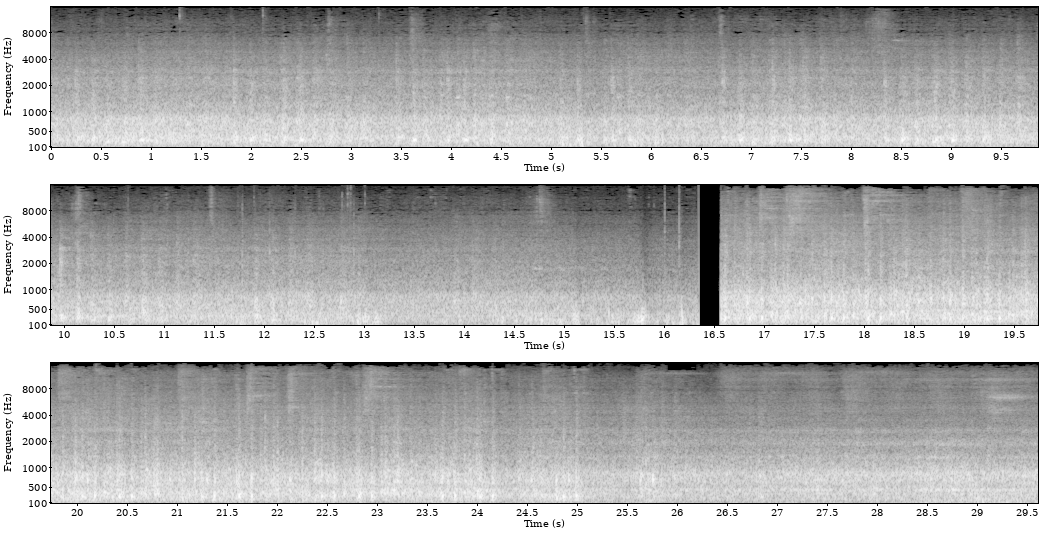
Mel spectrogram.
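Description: Electric commuter trains running on the tracks, a steady rumble with the clatter of wheels over rail joints. The sound drops out for an instant about halfway through, then carries on.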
